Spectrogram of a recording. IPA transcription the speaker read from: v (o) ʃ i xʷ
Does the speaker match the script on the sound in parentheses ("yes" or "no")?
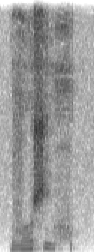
yes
